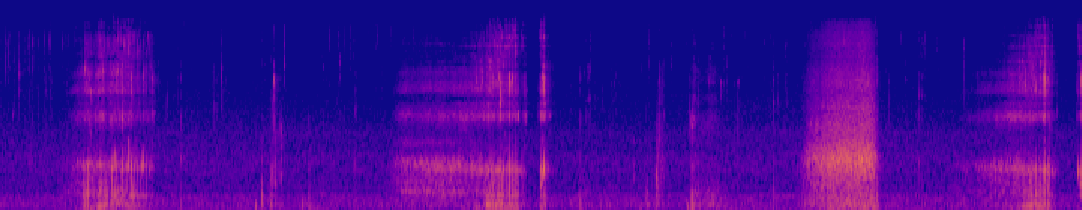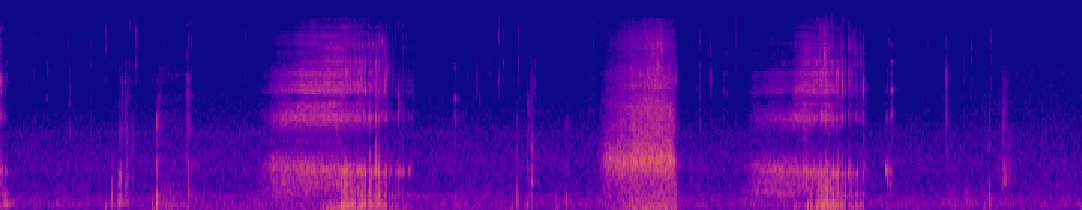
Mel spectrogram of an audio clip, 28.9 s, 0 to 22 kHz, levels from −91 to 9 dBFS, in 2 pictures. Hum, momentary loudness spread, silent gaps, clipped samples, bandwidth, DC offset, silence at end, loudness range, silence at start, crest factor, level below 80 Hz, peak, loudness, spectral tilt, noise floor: none; 27 LU; none; under 0.1%; 16.5 kHz; under 0.1%; 0 s; 15 LU; 0 s; 30 dB; -56 dBFS; -12 dBFS; -38 LUFS; -4 dB/octave; -63 dBFS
